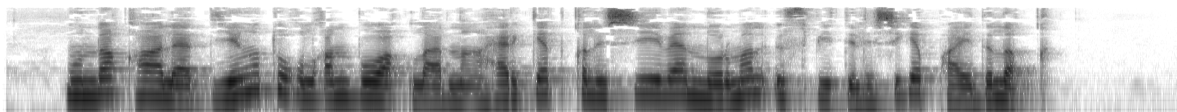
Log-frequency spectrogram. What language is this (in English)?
Uyghur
